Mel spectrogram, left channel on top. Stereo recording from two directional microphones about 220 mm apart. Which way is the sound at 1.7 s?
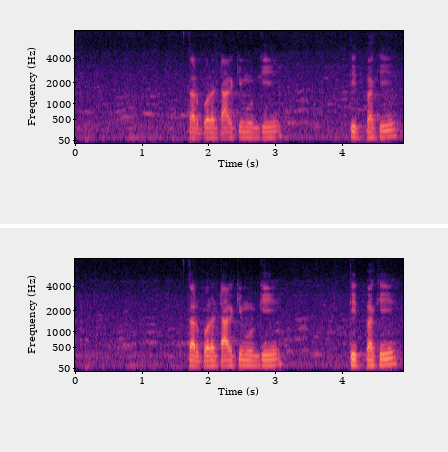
20° right (ahead or behind).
